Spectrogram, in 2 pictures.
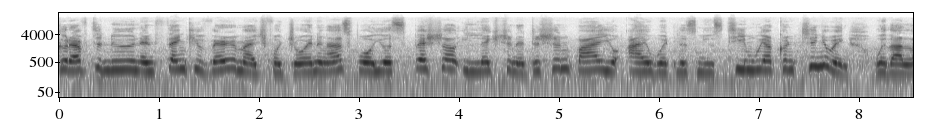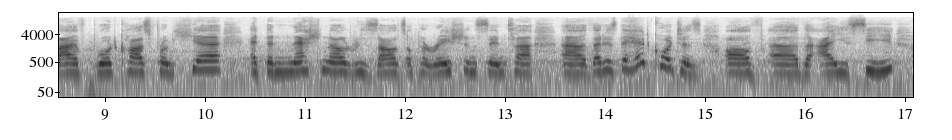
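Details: Adult female news presenter; typical voice.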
